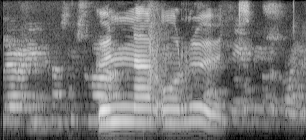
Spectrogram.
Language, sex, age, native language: Icelandic, female, 8, Icelandic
